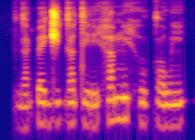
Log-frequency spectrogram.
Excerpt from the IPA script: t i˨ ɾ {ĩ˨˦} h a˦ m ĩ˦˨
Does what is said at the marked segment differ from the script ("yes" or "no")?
yes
